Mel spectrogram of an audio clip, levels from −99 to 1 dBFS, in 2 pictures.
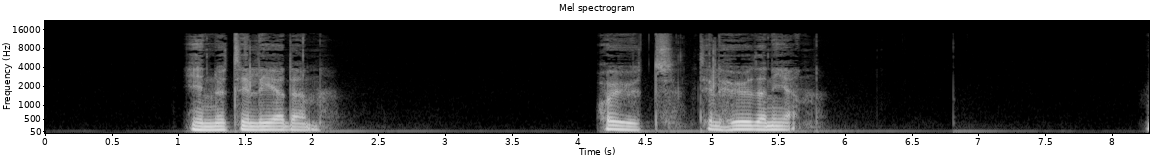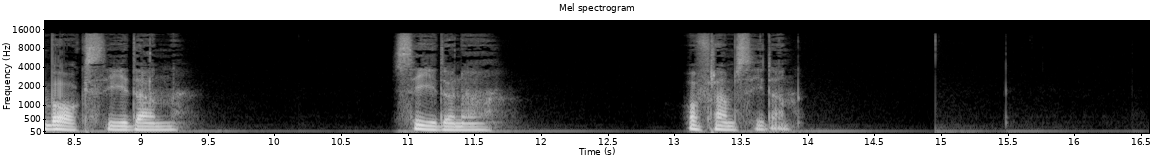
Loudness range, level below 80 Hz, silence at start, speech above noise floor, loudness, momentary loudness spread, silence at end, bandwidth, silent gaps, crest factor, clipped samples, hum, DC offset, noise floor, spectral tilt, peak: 5 LU; -50 dBFS; 1.1 s; 60 dB; -19 LUFS; 15 LU; 2.7 s; 14 kHz; none; 22 dB; under 0.1%; none; under 0.1%; -77 dBFS; -7 dB/octave; 0 dBFS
